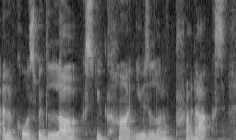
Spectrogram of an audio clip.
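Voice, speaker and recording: Somewhat breathy, a woman with a British accent talks at a moderate pace and a fairly low pitch. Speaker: healthy hair advocate and author. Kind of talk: live social media Q&A talk. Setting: live Instagram stream.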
